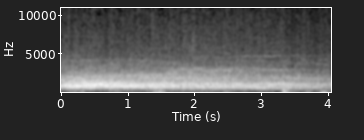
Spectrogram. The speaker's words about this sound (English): You better find some cheers for that.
